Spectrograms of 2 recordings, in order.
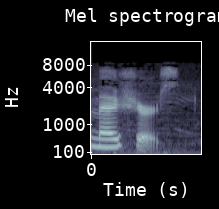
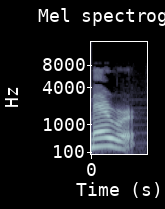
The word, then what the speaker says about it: measure: 最后还有一个这个 preparation measures，这个短语是准备措施的意思。这里有一个读音的问题，大家一定要注意这个 measure 这个辅音日啊，我感觉这个应该是对很多中国学生都很造成困扰的一个读音，能把这个音发好的这个中国学生不是很多哈。很多中国学生会把这个 measure 啊读成 mirror 啊，是吧，就有点像这个我们中文中的这个日，但实际上这个辅音呢应该摩擦的更强烈一些。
